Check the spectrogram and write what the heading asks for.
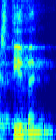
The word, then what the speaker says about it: Stephen: Eu lle faría pregunta a xente, poría unha película con subtitulados, dun protagonista se chamase Stephen, con PH que se pronuncia Steven igual, que falaran dos Sioux, e logo faría pregunta ao final, faría unha enquisa, como se pronuncia tal?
